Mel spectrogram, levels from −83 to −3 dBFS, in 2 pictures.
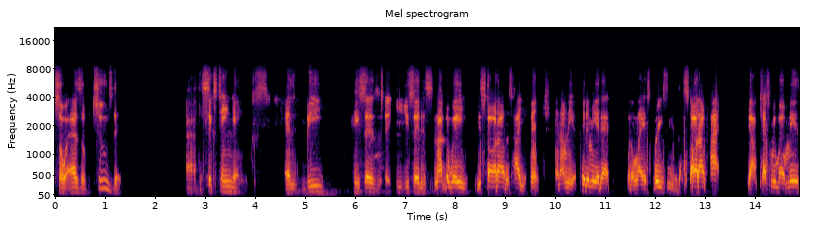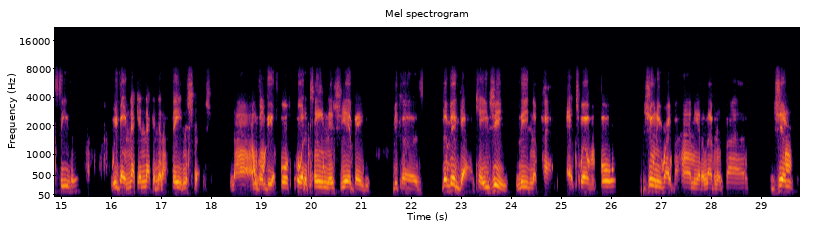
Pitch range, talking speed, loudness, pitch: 110-125 Hz, 175 wpm, -24 LUFS, 115 Hz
